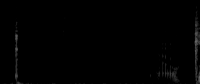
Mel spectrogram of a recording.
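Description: A single sharp click about a fifth of a second in, then near silence with faint room tone, and a faint soft sound just before the speech resumes.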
